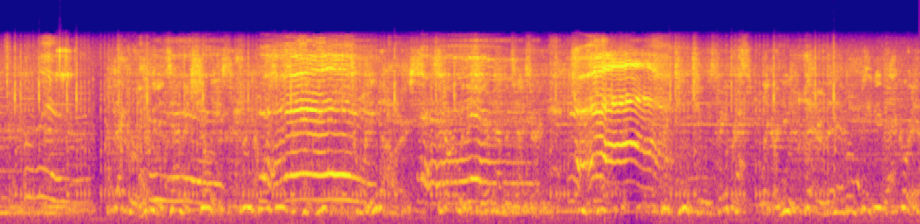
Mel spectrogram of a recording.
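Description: Sustained wailing cry from an infant, with rising and falling cry bursts over music and talk in the background.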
